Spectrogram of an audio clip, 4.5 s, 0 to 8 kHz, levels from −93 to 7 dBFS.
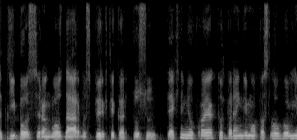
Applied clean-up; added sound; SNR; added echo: neural mask model DeepFilterNet 3.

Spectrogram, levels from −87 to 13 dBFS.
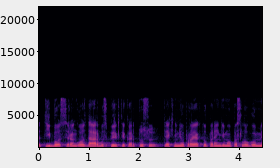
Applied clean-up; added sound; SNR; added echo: none; none; none; none.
